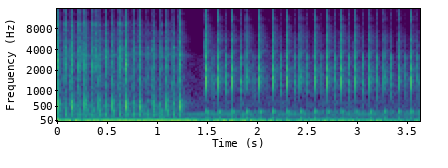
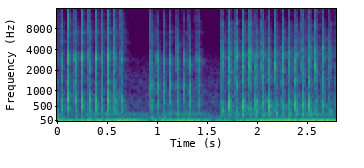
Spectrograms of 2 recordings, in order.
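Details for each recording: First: Taeha Types x TGR custom keyboard with brass plate, GMK Olivia keycaps, Vintage Black housings with Nixie stems, Krytox 205g0 lube, 72g springs, and lubed, clipped GMK screw-in stabilizers: fast, even, deep, muted clacks with no stabilizer rattle. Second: Fast typing on an off-the-shelf keyboard with loose, clacky keystrokes; poorly damped stock stabilizers rattle on the long keys, unlike a custom build with lubed, clipped screw-in stabilizers.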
